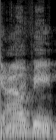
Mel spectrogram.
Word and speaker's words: Iovine: Iovine? – Jimmy Iovine.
